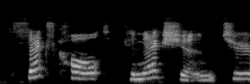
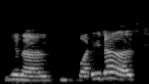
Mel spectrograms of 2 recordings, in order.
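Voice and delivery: normal talking voice

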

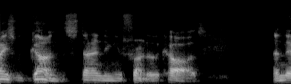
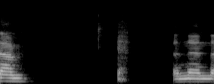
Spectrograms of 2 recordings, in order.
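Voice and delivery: ordinary talk, nothing marked

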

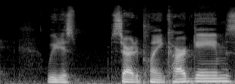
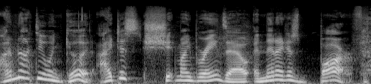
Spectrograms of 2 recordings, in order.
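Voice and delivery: high-pitched, exasperated complaint; worked-up storyteller quoting himself; retold distressed outburst; 8 semitones higher than usual. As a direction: replay your panicked admission, pitched way up. Retells his sick outburst to friends.

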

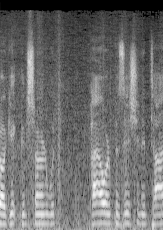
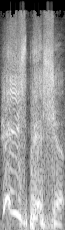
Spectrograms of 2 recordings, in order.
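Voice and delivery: He's bishop shouted out; shouted repeat; 9 semitones higher, 5 dB louder, much slower than usual. Real, not acted. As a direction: call He's bishop out loud. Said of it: "shouted repeat".

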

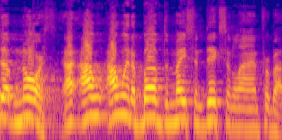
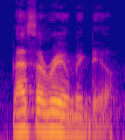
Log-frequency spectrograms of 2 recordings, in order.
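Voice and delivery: dropped to a much softer repeat; quiet echo; 6 semitones lower, 10 dB quieter than usual. Real, not acted. Preacher echoing his point to the church, hushed. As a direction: say it again almost under the breath.

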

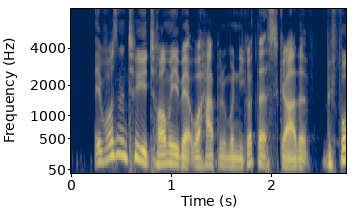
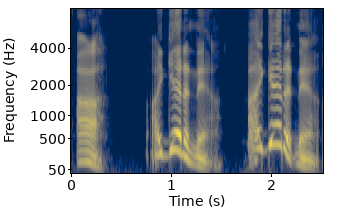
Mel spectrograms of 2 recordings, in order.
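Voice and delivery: high-pitched dawning realisation, retold; 8 semitones higher than usual. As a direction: act out the penny dropping, pitched up. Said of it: "I watched it and I was like".

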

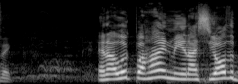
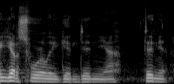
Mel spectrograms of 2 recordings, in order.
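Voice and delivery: knowing quiet accusation; 7 semitones lower, 10 dB quieter, faster than usual. Retold or imitated. Teacher teasing the boy quietly.

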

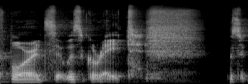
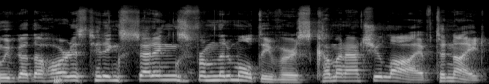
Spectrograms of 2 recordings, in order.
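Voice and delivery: announcer; 3 semitones higher, slower than usual. Acted. Fight-night announcer hype.

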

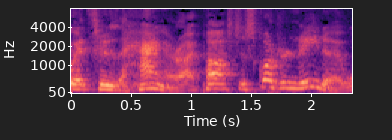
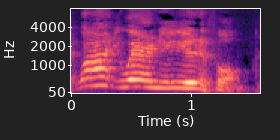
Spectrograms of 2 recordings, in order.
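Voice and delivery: higher and louder mock rebuke; stern officer; 8 semitones higher, 8 dB louder, faster than usual. Officer demanding why the pilot's out of uniform, higher louder mock rebuke. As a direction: play the officer telling off a junior.

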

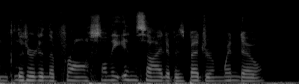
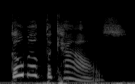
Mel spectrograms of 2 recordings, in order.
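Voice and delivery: put-on higher, slow piping boy voice; small child voice; 7 semitones higher, slower than usual. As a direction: try the words in a tiny voice. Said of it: "just to test out his voice again".

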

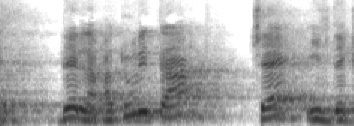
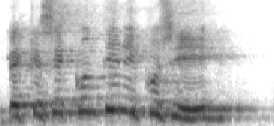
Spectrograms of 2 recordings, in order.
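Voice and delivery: ordinary delivery

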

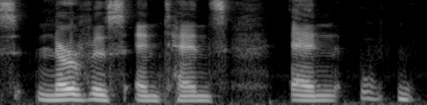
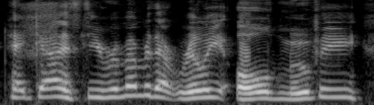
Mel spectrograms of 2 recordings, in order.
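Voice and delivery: put-on higher, louder eager kid's voice; Spider-Man; 5 semitones higher, 4 dB louder than usual. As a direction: pipe up like an excited youngster pitching an idea. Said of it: "he was the one that thought".

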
